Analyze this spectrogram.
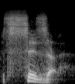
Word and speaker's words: SZA: That's how it's spelled, bro. Yeah, look it up. It's pronounced SZA.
